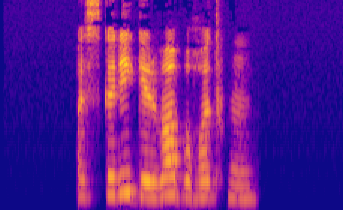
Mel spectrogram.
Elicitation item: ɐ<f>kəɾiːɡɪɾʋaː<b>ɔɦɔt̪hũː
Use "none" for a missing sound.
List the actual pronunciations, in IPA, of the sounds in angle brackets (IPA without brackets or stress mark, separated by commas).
s, b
